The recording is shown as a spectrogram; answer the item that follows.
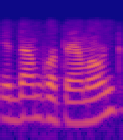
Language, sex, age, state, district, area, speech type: Bengali, male, 18-30, West Bengal, South 24 Parganas, rural, conversation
